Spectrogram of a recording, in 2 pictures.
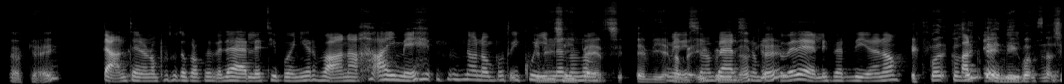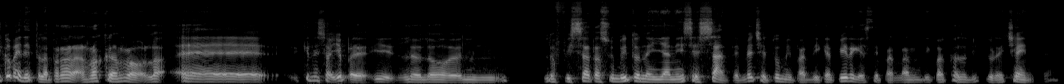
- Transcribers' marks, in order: "proprio" said as "propo"; chuckle
- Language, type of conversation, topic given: Italian, podcast, In che modo la nostalgia influenza i tuoi gusti musicali e cinematografici?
